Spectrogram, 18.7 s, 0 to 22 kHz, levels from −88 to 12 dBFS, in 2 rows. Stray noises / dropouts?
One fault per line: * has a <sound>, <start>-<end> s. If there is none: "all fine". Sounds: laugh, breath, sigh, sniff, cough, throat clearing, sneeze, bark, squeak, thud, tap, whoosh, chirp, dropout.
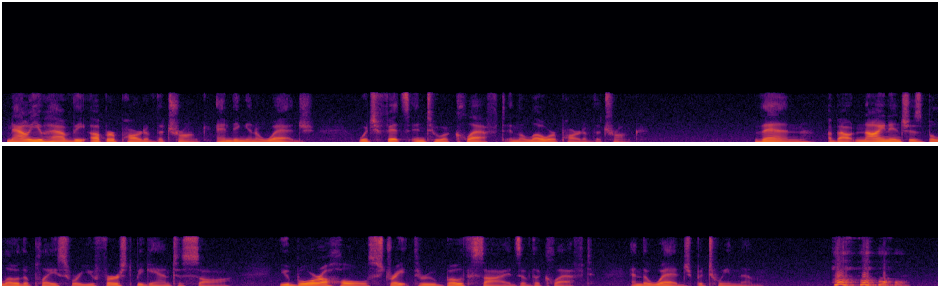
* has a laugh, 17.7-18.5 s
